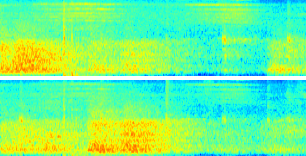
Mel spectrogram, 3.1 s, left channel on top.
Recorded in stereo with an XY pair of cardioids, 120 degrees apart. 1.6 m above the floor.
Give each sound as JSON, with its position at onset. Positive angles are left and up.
{"t": 0.6, "sound": "snoring", "azimuth_deg": 45, "distance_m": 4.0}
